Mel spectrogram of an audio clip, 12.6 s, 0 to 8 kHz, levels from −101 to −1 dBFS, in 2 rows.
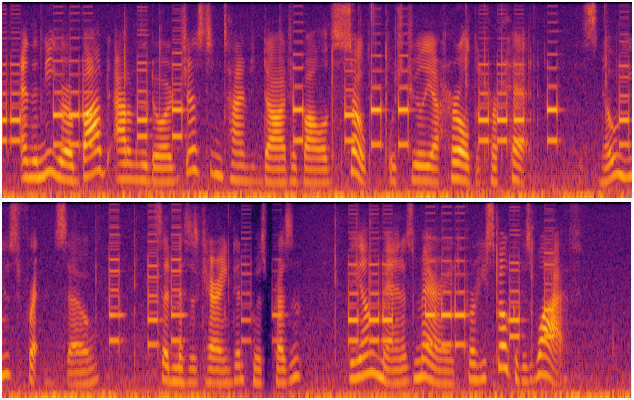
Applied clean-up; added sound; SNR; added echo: none; Telephone; 2 dB; none.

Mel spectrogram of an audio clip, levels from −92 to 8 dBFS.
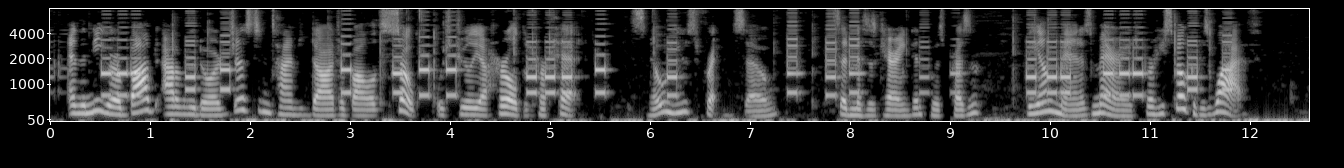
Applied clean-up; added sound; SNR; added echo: classical method Wiener filter.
